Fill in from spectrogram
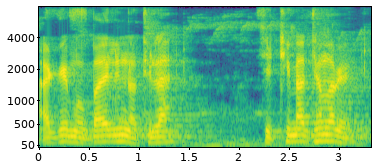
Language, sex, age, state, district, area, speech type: Odia, male, 60+, Odisha, Nayagarh, rural, spontaneous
